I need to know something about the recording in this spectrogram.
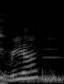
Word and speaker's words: Riyadh: Riyadh? Yeah. Okay, I like that. I know it because of let's review, because these are coming boxing from and everything. Ready. Investing, burrito, misconception, King Kong, Riyadh.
